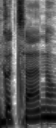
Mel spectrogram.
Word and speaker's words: Cozzano: Cozzano, comment est-ce que vous prononcez ? Cozzano, oui.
